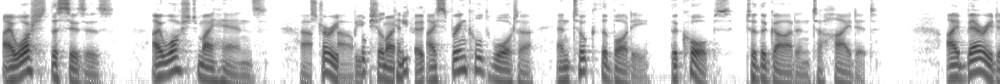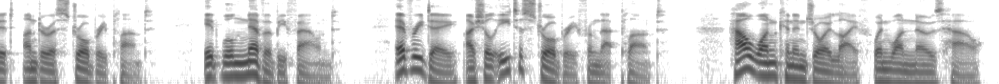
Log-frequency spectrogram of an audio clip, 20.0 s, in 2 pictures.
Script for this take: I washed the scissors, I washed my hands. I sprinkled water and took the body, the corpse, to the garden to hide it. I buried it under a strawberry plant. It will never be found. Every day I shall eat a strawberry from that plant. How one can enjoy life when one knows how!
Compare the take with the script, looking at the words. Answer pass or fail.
fail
